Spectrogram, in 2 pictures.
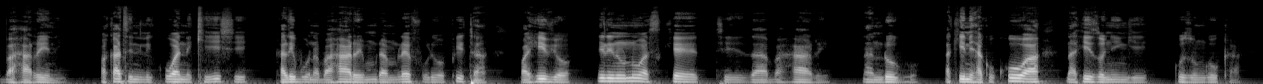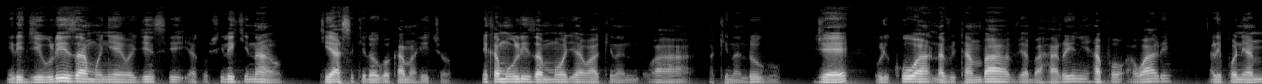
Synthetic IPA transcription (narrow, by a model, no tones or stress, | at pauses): ɓaɦaɾini | wakatinilikuwanikʰiiʃi | kaɾiɓunaɓaɦaɾim̩ɗam̩ɾɛfuːliɔpitʰa | kwaɦivjɔ | nilinunuaskʰɛtʰizaɓaɦaɾi | nanduɠu | lakiniɦakukʰuanahizɔɲiŋɡi | kuzuŋɡukʰa | niliʄiulizamwɛɲɛwɛʄinsijakuʃiɾikinaɔ | kiasikiɗɔɠɔkamaɦit͡ʃɔ | nikamuːlizam̩mːɔʄawawaː | kinanduɠu | ʄɛ | ulikuwanavitambaːvjaɓaɦaɾiniɦapɔʔawali | alipɔniam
